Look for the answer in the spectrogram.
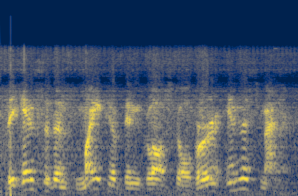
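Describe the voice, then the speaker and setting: A man's voice: mid-range voice, very animated, moderate pace, background noise. A man giving formal, didactic narration in the style of an old radio advice commentator. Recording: dull vintage soundtrack with music.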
